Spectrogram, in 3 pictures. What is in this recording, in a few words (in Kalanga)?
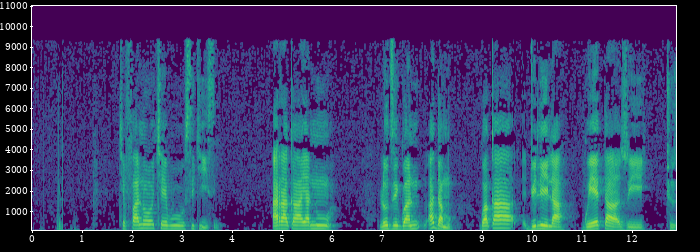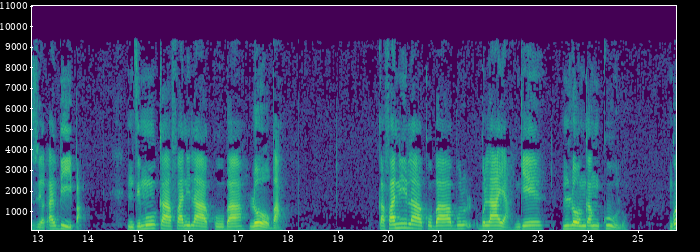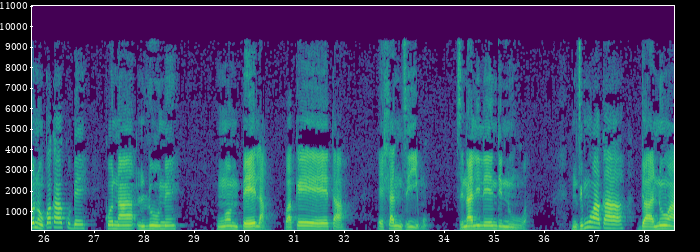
good news kalanga lilima, drama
